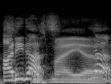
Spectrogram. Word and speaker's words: Adidas: It comes from the name of the founder, Adolf Dassler, whose nickname was Adi.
